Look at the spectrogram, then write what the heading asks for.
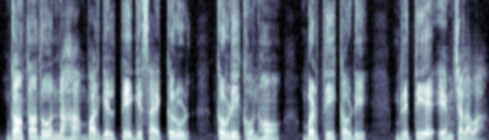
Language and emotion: Santali, neutral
